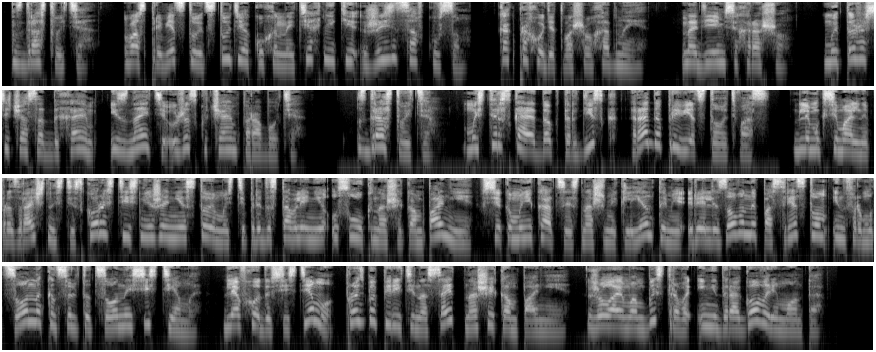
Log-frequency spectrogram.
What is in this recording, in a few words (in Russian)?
Avtootvetchiki; Diktor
